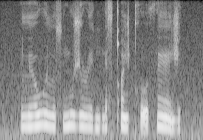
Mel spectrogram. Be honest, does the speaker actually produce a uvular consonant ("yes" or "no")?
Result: yes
